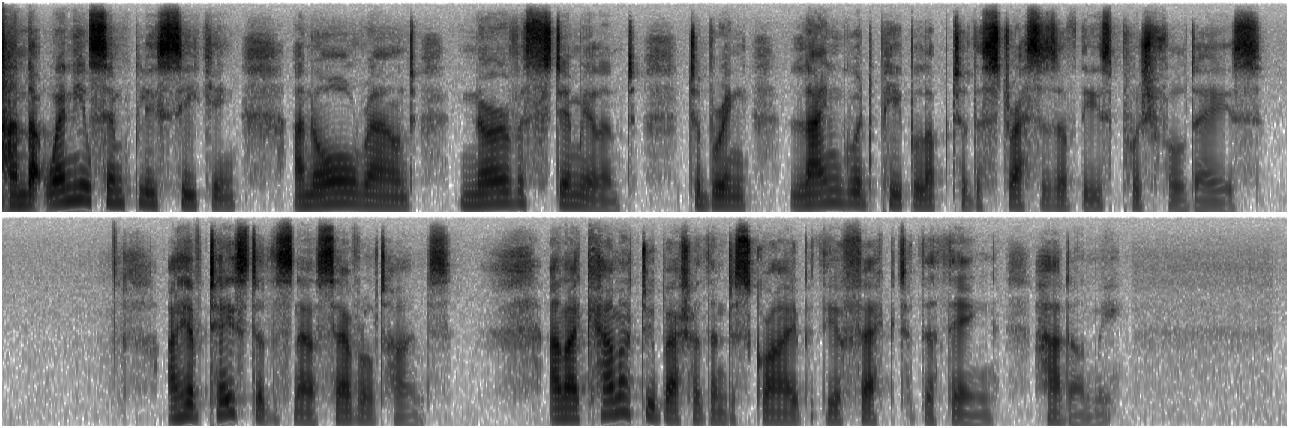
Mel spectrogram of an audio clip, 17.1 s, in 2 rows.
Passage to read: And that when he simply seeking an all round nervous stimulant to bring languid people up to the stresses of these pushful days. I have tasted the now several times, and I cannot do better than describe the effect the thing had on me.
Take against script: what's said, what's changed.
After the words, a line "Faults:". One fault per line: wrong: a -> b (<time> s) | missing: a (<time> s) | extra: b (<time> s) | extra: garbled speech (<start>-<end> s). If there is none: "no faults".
And that when he simply seeking an all round nervous stimulant to bring languid people up to the stresses of these pushful days. I have tasted the now several times, and I cannot do better than describe the effect the thing had on me.
Faults:
no faults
